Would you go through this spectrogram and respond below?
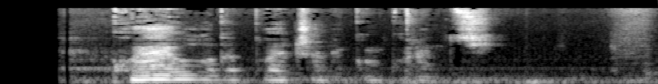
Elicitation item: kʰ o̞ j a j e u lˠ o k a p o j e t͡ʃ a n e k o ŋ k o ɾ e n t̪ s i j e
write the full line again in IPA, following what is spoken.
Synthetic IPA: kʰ o̞ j a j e u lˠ o ɡ a p o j a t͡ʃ a n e k o ŋ k u ɾ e n t̪ s i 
